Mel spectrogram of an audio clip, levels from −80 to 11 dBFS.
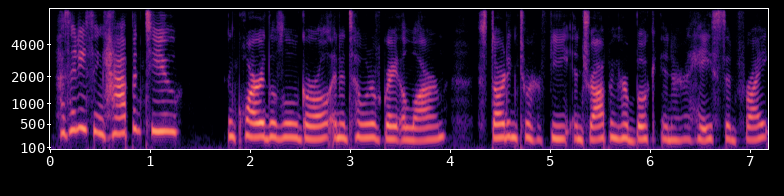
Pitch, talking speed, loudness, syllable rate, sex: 255 Hz, 235 wpm, -17 LUFS, 6.3 syllables/s, female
